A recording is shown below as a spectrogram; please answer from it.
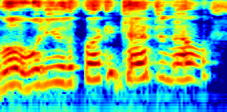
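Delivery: very high-pitched, shrill, shrieking yell. Retelling how one man sat there going off at another, imitating someone screaming at a man. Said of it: "screaming at him".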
